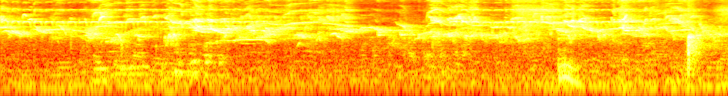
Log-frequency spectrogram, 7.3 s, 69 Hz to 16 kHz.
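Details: Several caged Oriental magpie-robins in full song at a 2020 songbird competition during the pandemic, producing sustained high whistles, fast warbling runs and clipped chirps layered together, over a low hum of people nearby.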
